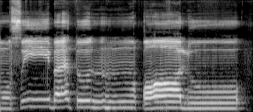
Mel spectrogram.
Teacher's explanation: یہاں پر اخفا ہوگا کیونکہ تنوین کے بعد اخفا کے 15 حروف میں سے قاف آیا ہوا ہے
